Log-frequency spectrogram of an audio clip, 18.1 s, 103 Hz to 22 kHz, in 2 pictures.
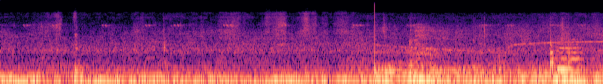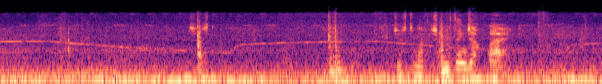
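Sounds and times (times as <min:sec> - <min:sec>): steady low rumble: 0:00.0 - 0:15.5
faint siren wailing: 0:05.6 - 0:18.0.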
